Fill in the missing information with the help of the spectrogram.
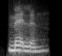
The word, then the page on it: melon: Indian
